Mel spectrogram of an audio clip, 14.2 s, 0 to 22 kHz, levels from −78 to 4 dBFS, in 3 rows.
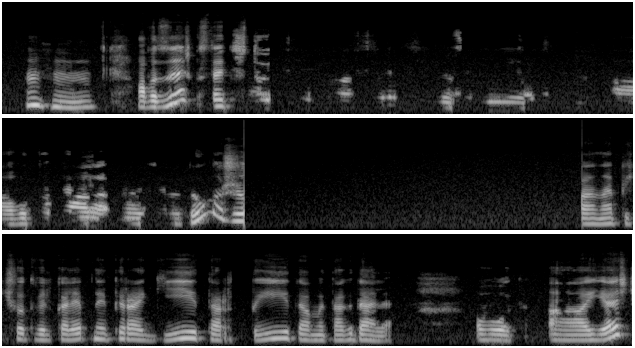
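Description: Right at 1.84 to 1.89 s there's a brief scrap of the other side's voice leaking through, a faint fragment sitting roughly 25 dB under the talker. It's just a flicker. What's likely going on is that the far end was playing out of a loudspeaker at the talker's end, and the echo canceller didn't fully scrub that pickup from the mic before sending it on.

Straight after, from 1.89 to 6.26 s, you get speech suppressed in double talk. The talker's level keeps ducking, at worst by something like 35 dB, and across about four seconds in total the voice sounds pumped, dulled and chopped into pieces. The likely cause is both sides talking over each other, so the echo canceller couldn't tell the local voice from the loudspeaker echo and pulled everything down together.

Then from 6.55 to 9.08 s there's an audio dropout to silence, about 2.54 s where everything simply stops. It's plain silence, with no room tone or hiss at all, and the sound cuts off and then jumps back in mid-flow, so whatever happened in that stretch is gone. 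That pattern likely comes from the input vanishing, through a dropped device, a broken link or an accidental mute, while the recording kept running and writing silence.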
